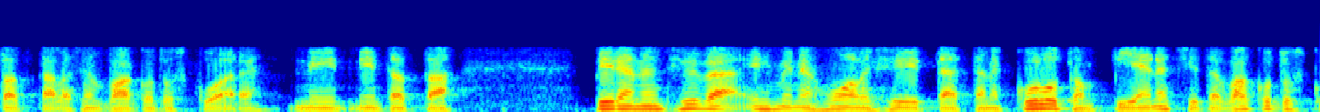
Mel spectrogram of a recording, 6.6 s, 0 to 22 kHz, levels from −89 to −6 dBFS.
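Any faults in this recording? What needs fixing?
Tandem speech coding runs through the whole clip. The speech sounds rough, muffled and warbly, with nothing above about 3.8 kHz. That points to a chain like GSM full rate, then G.711 mu-law, then CVSD, where each border decodes and re-encodes. Two actual speech coders in a row means the second one is working on an already degraded signal, so the damage compounds. To prevent it, keep the call in one codec end to end, or pass the coded stream through transparently instead of transcoding at each link.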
